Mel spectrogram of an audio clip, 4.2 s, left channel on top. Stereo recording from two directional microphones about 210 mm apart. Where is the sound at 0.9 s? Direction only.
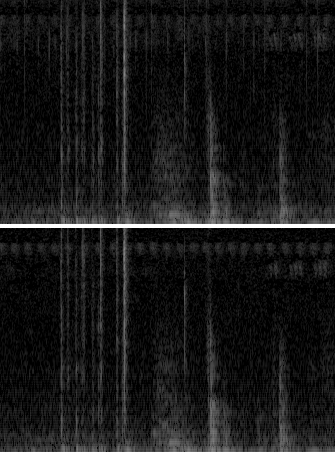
5° right (ahead or behind).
